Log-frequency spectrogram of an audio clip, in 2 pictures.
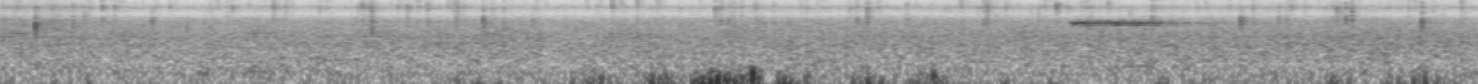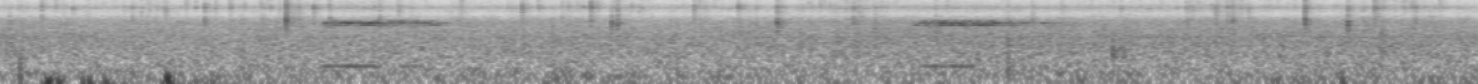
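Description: Steady rain falling on a wet paved rooftop terrace and potted plants, with scattered drop clicks. A few low rumbling swells come about four seconds in, and a short high chirp sounds three times, a few seconds apart.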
